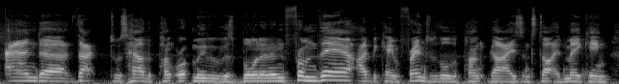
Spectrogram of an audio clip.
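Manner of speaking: normal talking voice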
